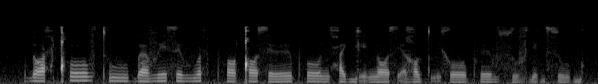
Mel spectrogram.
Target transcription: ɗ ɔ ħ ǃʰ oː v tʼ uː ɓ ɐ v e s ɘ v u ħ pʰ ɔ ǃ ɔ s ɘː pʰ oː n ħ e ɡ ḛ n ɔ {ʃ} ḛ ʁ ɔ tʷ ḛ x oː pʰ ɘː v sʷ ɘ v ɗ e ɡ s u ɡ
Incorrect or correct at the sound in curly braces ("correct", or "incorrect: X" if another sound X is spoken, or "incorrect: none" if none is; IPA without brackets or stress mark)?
incorrect: s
